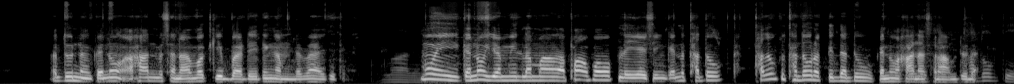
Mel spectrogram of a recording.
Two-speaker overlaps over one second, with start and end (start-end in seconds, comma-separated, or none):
none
